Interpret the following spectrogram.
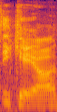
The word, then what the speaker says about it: IKEA: I say IKEA because Asian Dub Foundation song. Burning Fans? Oh. No, it's IKEA. That's the official pronunciation.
